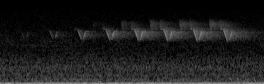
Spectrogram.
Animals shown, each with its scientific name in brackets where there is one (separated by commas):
Ovenbird (Seiurus aurocapilla)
